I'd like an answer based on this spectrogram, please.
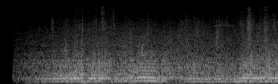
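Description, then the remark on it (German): Wasps buzz continuously, a steady droning hum with wavering pitch that fills the whole moment without pause, no voices present. “Kennen Sie dieses Geräusch? Wer sich jetzt im Spätsommer in seinem Garten aufhält und gerne mal etwas draußen isst, kommt am Summen und Brummen dieser Tierchen nicht vorbei.”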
